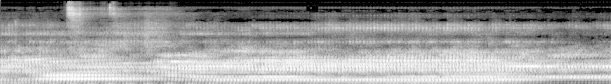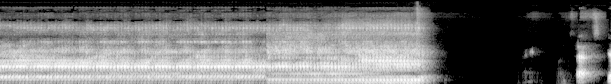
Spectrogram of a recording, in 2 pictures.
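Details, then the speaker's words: Home suction machine switched on to draw hot water through its tubing and rinse it during cleaning: a steady droning motor hum with a rapid pulsing buzz that stops abruptly. "then i'm actually just going to turn this on and suck it into there so that it cleans out this tube as it sucks"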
